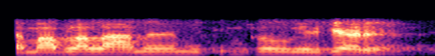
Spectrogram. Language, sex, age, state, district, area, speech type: Bodo, male, 45-60, Assam, Chirang, rural, conversation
